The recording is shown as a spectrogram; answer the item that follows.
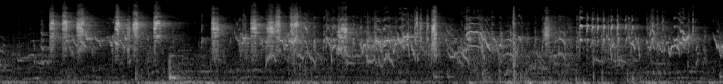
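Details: Budgies chatter in a busy, high-pitched stream of squeaks, trills and sharp chirps, bursting in quick clusters with brief dips between them.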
